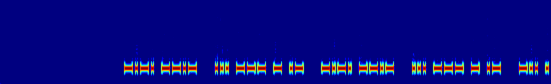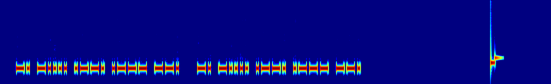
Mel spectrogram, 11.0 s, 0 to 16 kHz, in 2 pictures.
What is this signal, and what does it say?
Morse code, heard as a keyed tone, about 41 wpm, 690 Hz. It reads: CQ SOTA CQ SOTA DE N6PJG N6PJG
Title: SOTA QSO Practice 45wpm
